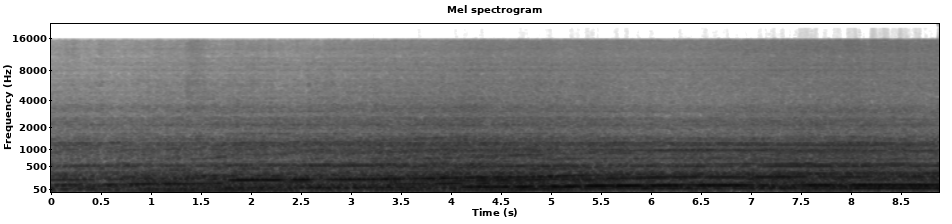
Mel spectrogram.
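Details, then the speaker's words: Twin Yamaha V8 outboards on a Pursuit 345 Offshore, throttle opened after a no-wake zone on a sea trial: a smooth, deep drone climbing steadily in pitch with no misfires or knocks; normal running under acceleration. "so well it's definitely running good i love the sound of those v8s they sound good yamaha's always have a good distinct sound to them"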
